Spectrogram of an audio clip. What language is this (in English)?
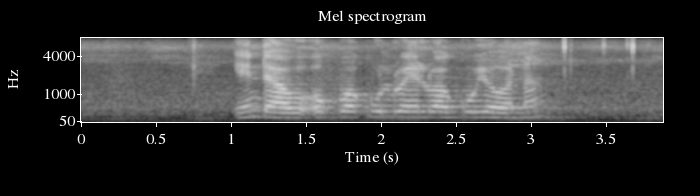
Zulu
